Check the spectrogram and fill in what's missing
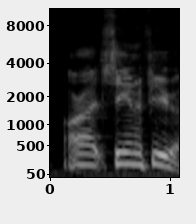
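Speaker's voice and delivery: high boss voice on phone. Retold or imitated. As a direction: pitch it up for the caller.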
